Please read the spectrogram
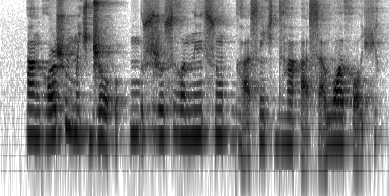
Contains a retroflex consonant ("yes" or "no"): yes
